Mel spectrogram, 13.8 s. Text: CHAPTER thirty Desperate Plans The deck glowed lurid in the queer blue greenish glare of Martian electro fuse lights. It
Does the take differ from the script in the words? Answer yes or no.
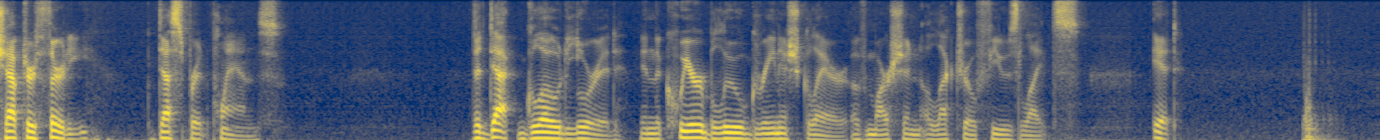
no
